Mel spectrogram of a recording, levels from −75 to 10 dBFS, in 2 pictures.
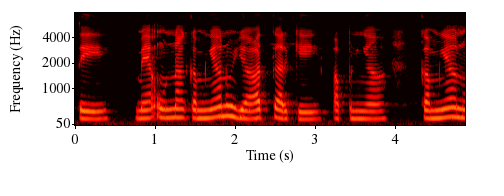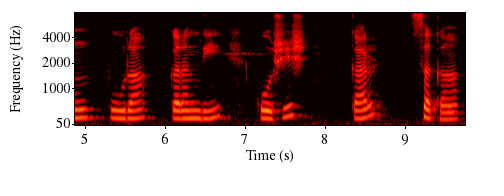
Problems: none marked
